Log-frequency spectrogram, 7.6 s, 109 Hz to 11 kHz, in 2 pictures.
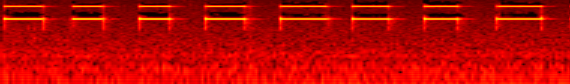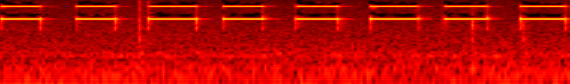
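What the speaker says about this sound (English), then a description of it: "activate the bar graph and the display and the beeper. But the beeper's fast" Keysight U1282A handheld multimeter beeper sounding a rapid, steady series of short, sharp electronic beeps, about two per second, close and loud with no other sounds.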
